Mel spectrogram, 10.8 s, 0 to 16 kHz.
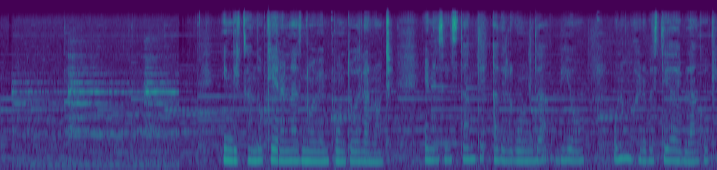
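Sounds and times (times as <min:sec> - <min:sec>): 
church bells ringing: 0:00.0 - 0:04.4
speech: 0:03.3 - 0:10.7.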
